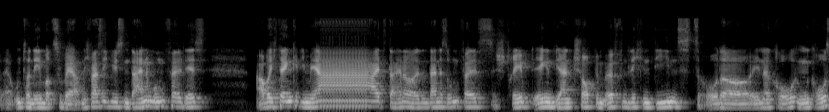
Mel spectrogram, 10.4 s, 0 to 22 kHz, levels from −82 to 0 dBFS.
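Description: From 4.04 to 4.6 s, a system hang loop repeats one 40 ms slice of speech 14 times, producing a 25 Hz buzz while the playback buffer cycles frozen.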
